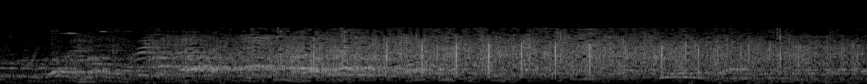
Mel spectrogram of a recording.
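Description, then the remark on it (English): A church audience shouts and cheers in worship in a steady wash of crowd noise, with scattered hand claps growing sharper and more frequent as the applause builds and holds. “Walk into this place shouting joyfully unto the Lord. Fill the house with a shout of worship.”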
